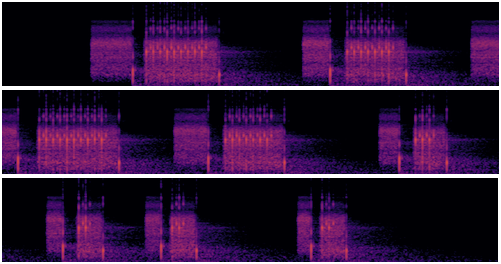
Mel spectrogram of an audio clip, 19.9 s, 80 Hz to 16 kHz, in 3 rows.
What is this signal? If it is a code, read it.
Pulse dialling, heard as a rotary dial, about 11 pulses a second, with room echo. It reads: 9 7 0 7 3 2 2 2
